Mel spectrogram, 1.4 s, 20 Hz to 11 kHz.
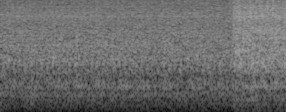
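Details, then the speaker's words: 2007 Chevy Cobalt with oil replaced by 10 lb of melted paraffin candle wax, engine about 141°, oil pressure low at about 20 PSI: quiet, even idle with a soft hiss, no tapping or knocking yet; normal idle. "But, it sounds good. No freaking way. All right, so it's quiet. Like suspiciously quiet."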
